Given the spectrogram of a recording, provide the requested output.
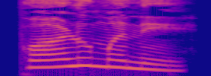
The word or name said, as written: ಪಾಳುಮನೆ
